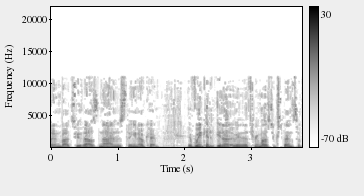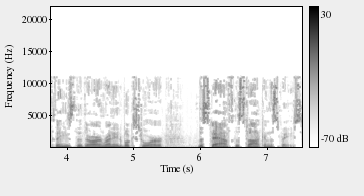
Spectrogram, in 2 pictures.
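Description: In an American accent, a man with a medium pitch talks at a fairly quick pace, sounding somewhat breathy. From Pennsylvania (Erie). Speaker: literacy nonprofit director. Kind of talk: interview. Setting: bookstore. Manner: halting.

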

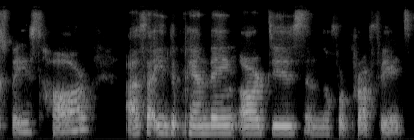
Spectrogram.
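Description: A woman's medium-pitched voice with a Spanish accent, very wide pitch swings and a fairly slow pace. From Puerto Rico. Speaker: theater director. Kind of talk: interview. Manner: halting.

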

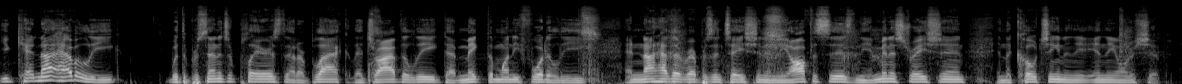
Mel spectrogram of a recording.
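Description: This man speaks very fast with an American accent, at a medium pitch and with ordinary pitch variation. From Newark, New Jersey. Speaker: academic and writer. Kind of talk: casual chat. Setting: studio.

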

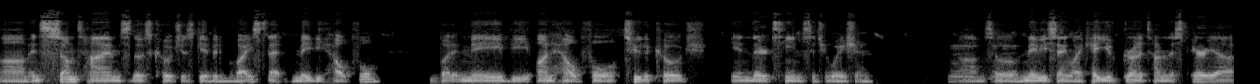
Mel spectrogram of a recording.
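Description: An American accent marks this man's very deep, low voice. He talks at a fairly slow pace with ordinary pitch variation. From Virginia. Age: 20s. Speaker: soccer coach. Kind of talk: casual chat.

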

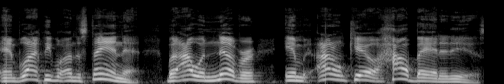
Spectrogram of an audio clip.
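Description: With an American accent, a man with a fairly high pitch speaks at a moderate pace in an animated tone and lively intonation. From United States. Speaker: podcast host, commentator. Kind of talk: monologue response video.

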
